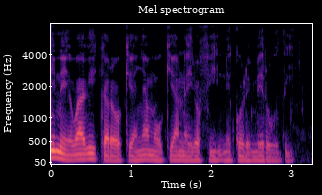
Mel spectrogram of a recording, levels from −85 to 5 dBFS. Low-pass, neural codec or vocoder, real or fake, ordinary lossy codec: none; codec, 16 kHz, 16 kbps, FunCodec, trained on LibriTTS, 50 frames a second; fake; none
